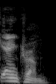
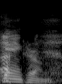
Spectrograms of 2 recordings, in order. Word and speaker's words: Ankrom: player am I because I don't want to say his name wrong uh Jake anram that's how I'm saying it is there a better if there's a better pronunciation let us let us hear about it as usual we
